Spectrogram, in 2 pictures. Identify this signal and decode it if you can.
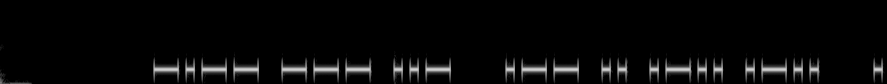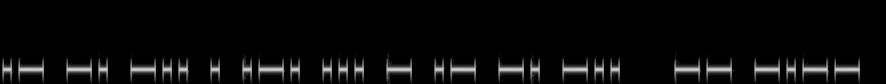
Morse code, heard as a keyed tone, about 15 wpm, 700 Hz. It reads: YOU WILL UNDERSTAND MY
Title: Sentences from Top 1600 Words 15wpm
